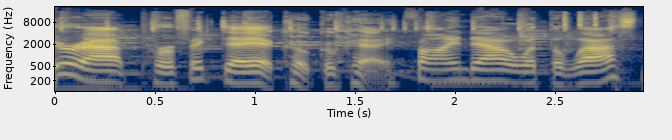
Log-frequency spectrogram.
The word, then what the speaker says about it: Coco Cay: currently at CoCo K which actually if you didn't know it's actually CoCo Key but or Cast Away what or Cast Away no it's not Cast Away um it actually is pronounced CoCo Key but because they like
